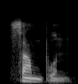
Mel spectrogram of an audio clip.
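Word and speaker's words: 三分: will end with poon so here it is San poon but when we pronounce it it becomes sampoon yonpun four minutes five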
